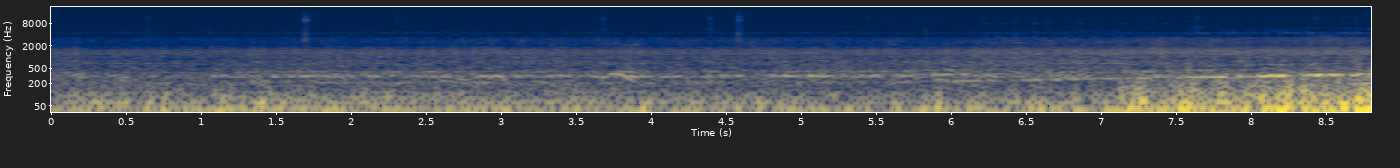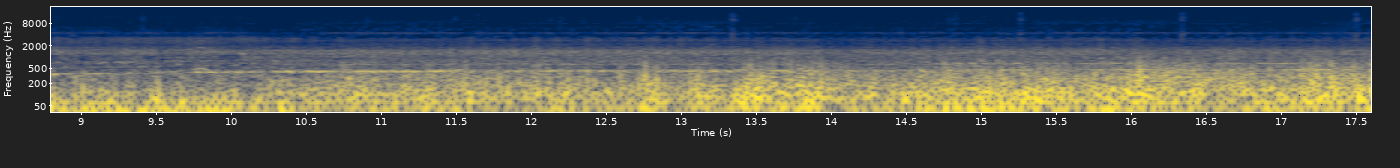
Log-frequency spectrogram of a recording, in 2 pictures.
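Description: Wind rumbles against a rider, growing louder.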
